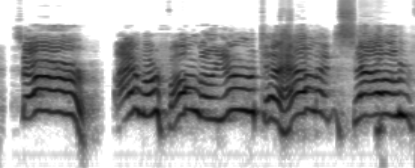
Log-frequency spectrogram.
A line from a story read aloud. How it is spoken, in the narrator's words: a crew member that shouts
